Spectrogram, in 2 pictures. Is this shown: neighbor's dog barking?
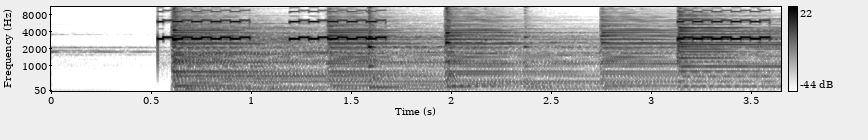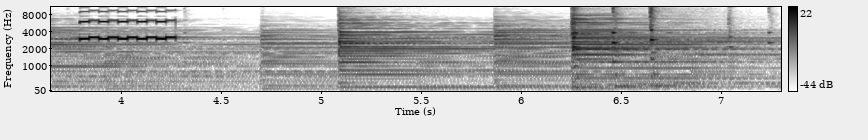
no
